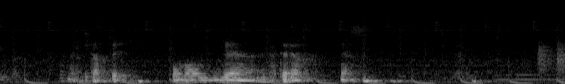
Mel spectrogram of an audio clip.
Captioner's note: applause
